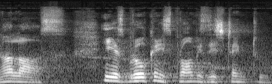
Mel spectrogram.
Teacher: alas, a falling intonation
